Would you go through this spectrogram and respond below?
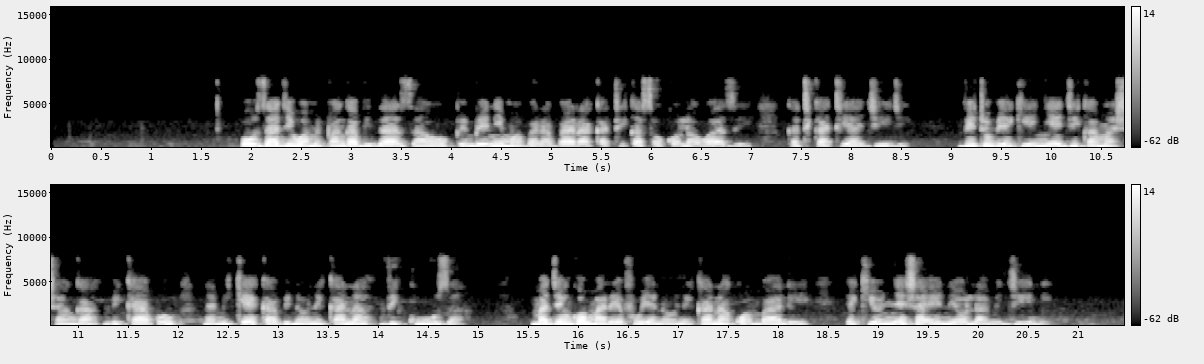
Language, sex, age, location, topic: Swahili, female, 25-35, Nairobi, finance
